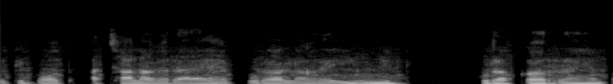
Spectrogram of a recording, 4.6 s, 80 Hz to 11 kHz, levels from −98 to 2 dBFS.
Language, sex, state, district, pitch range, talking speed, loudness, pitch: Hindi, female, Bihar, Purnia, 165-175 Hz, 210 wpm, -36 LUFS, 170 Hz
